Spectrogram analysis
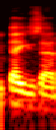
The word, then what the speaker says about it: DayZ: massive fan i'll say dayz i know most people call it dayz because americans say z z but we say uh z zed here right so day zed or day z i've never been massive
